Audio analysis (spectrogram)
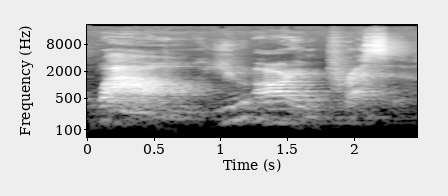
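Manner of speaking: slow, drawn-out admiration; stretched-out, impressed praise; mock awe. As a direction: flatter with an exaggerated wow. Rabbit flatters the snake.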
